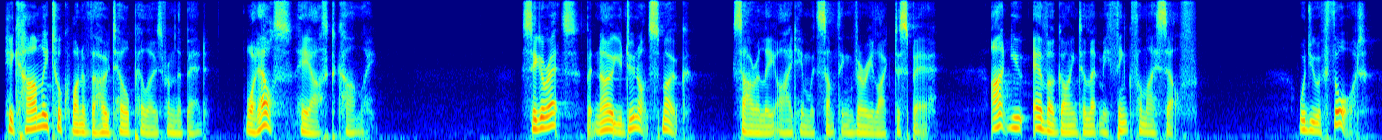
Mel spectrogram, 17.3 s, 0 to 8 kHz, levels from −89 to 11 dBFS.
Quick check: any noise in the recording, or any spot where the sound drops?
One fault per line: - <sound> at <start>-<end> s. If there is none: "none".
none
